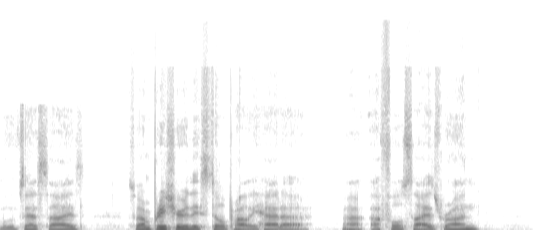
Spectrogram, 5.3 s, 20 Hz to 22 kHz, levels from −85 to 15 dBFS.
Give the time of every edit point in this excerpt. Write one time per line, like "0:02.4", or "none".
0:03.2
